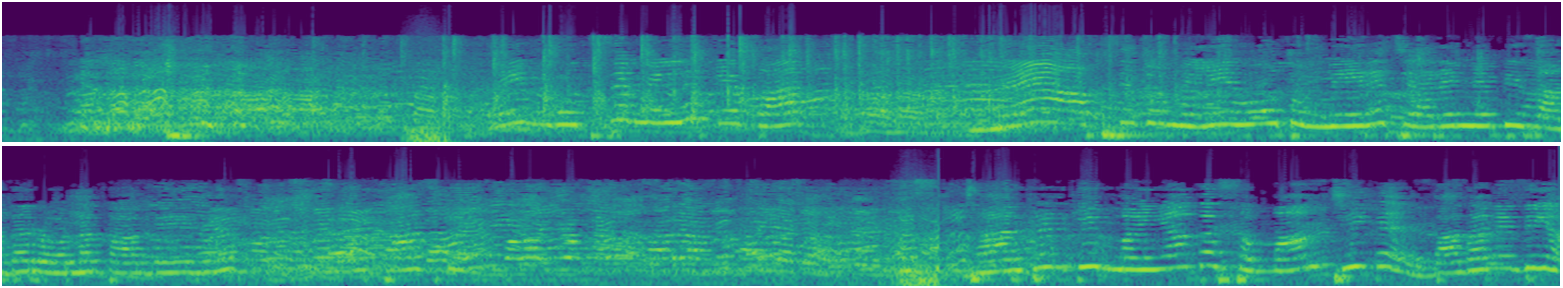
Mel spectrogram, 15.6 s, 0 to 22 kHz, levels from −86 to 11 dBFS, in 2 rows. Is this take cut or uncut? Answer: cut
